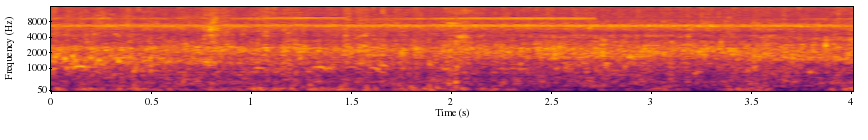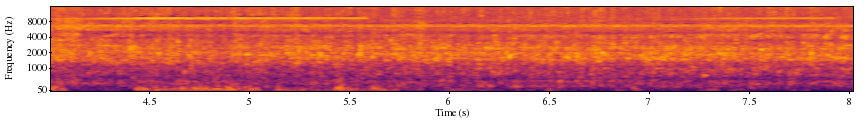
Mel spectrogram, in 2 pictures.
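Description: Muddy floodwater of a river rushing and gurgling steadily, with irregular low rumbles over the first five seconds or so.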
